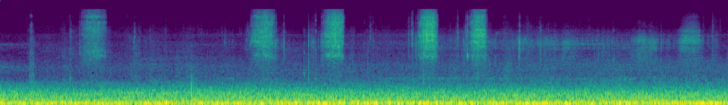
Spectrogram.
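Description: Steady low rumble of wind on the microphone, with about six short hissing swishes of fly line as it is cast and stripped through the rod guides.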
